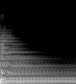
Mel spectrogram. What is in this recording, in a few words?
BS BS. GTR, Soul E. Bass; Roland - Rhythm Section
